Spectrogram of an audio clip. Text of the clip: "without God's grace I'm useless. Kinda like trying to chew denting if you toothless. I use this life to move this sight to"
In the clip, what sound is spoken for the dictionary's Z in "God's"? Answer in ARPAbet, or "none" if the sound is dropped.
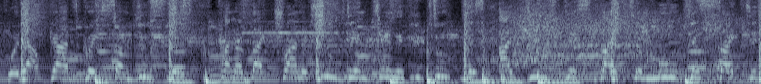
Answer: Z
